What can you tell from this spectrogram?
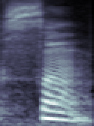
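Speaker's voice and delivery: san said with a nasal a; nasal vowel on san. Shown as a demonstration. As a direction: let the a in san ring through the nose. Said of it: "com um som nasal".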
